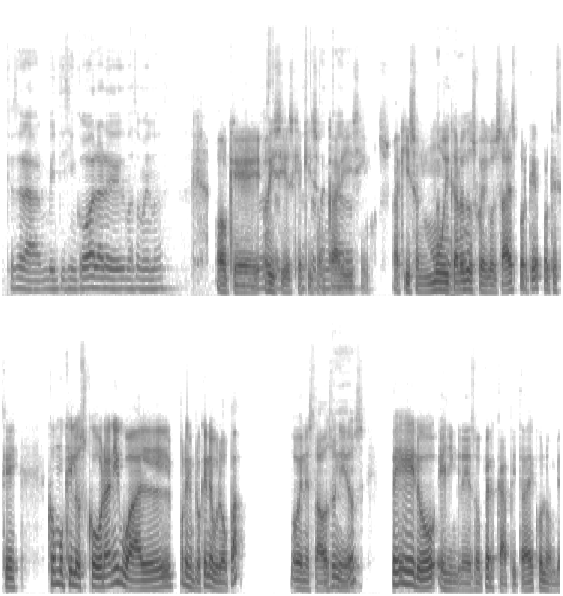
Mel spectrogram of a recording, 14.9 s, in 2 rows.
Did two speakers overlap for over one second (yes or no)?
yes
